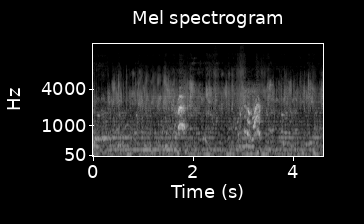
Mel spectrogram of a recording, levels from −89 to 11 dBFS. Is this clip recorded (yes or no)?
no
